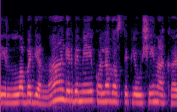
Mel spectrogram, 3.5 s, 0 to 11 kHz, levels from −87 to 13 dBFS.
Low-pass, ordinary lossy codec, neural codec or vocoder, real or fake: 7.2 kHz; MP3, 32 kbps; none; real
